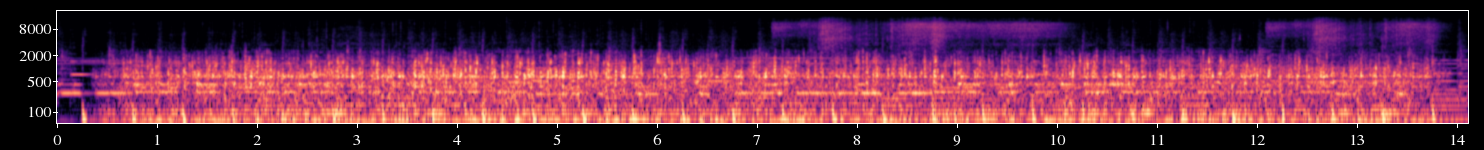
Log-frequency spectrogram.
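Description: A bubbling boiling sound effect for a toy saucepan on a toy stove, starting just after the beginning, over background music. Two spells of higher hiss join it, from about seven to ten seconds in and again near the end.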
